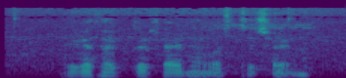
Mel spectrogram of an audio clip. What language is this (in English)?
Bangla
